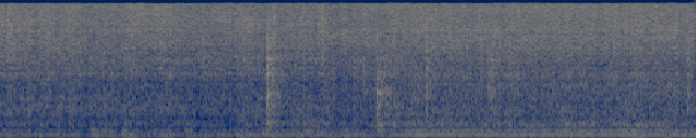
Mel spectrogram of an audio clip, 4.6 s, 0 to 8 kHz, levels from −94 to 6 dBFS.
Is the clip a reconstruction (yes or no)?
yes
